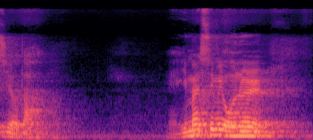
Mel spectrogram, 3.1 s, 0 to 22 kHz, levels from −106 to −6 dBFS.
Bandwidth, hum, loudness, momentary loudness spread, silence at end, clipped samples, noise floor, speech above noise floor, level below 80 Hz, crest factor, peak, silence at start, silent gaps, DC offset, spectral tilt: 17 kHz; none; -30 LUFS; 17 LU; 0 s; under 0.1%; -60 dBFS; 31 dB; -60 dBFS; 20 dB; -12 dBFS; 0 s; none; under 0.1%; -6.5 dB/octave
